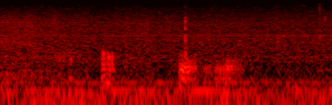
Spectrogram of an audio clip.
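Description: Quiet room tone in a pause between sentences: a steady low hum with a couple of faint soft clicks about halfway through.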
